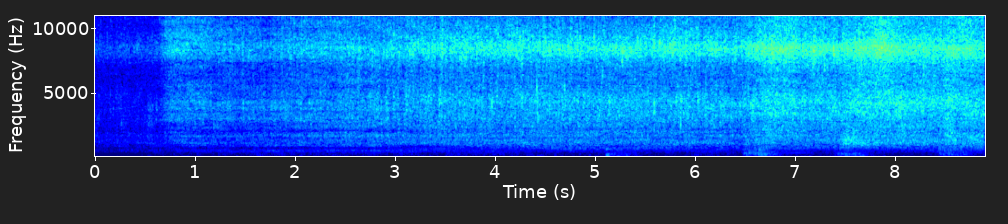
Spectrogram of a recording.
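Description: Oil sizzling in a metal kadai as coriander-leaf paste is added to browned fried onions. The hiss starts under a second in and grows steadily louder, and from about five seconds in a wooden spatula knocks and scrapes in the pan as the paste is stirred in.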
